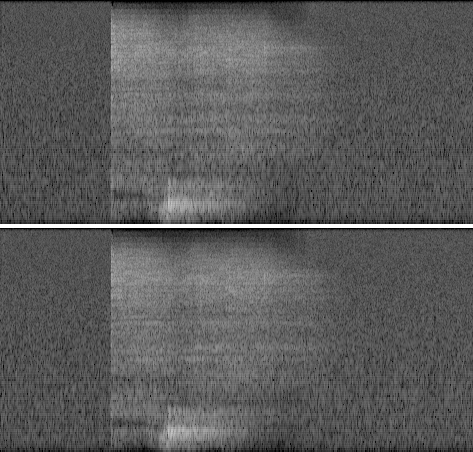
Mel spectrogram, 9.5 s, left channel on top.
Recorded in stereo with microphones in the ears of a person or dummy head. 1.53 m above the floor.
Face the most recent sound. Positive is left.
turn(degrees=15)  # may be behind; listen again after turning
